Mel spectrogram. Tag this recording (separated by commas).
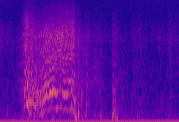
Domestic sounds, Zipper (clothing)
